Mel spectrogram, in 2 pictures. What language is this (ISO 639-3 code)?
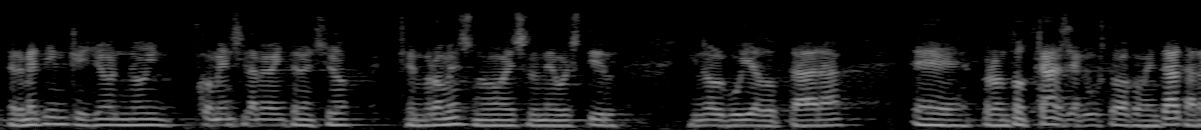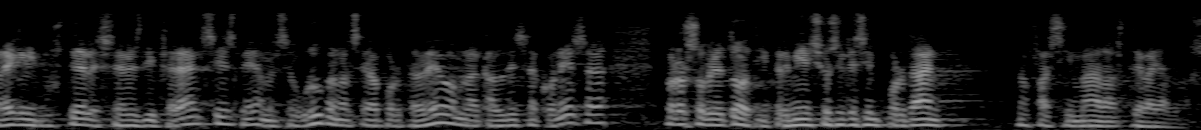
cat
